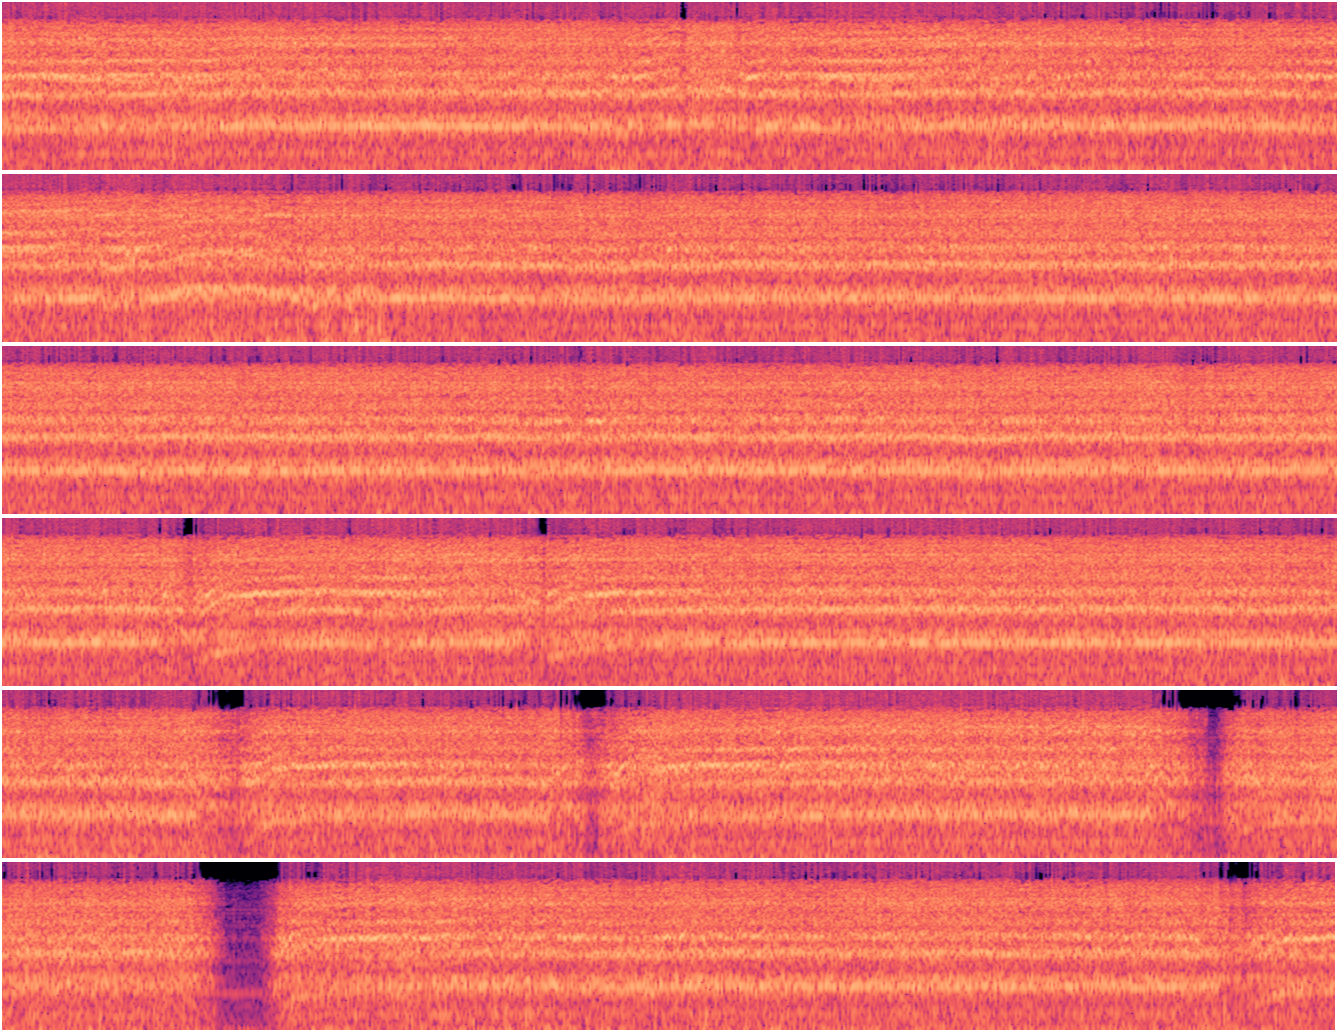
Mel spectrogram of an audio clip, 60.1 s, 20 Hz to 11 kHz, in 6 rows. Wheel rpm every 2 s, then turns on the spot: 220, 230, 230, 230, 230, 230, 240, 230, 230, 230, 230, 230, 230, 230, 230, 190, 210, 220, 230, 230, 200, 210, 160, 210, 140, 170, 180, 220, 230, 200.
none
